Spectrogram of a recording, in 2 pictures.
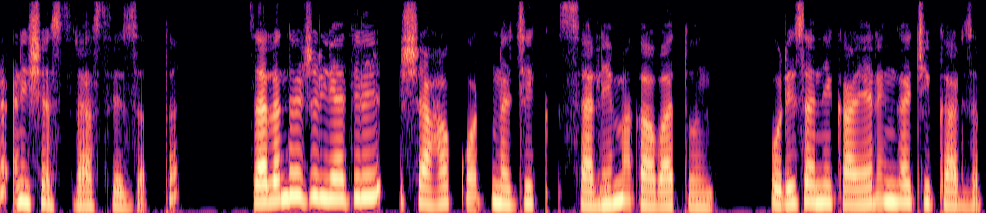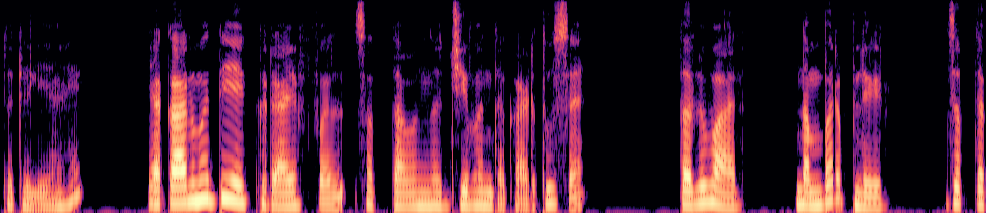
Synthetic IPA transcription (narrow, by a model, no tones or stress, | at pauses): ɾa̰ɽ̃iɕast̪ɾast̪ɾed͡zə̰p̚t̪ə | d͡zalənd̪ɾəd͡ʑiljat̪̬iːlɕaɦakoʈ̚nəd͡ʑiːksalemaɡaʋat̪uːn | polisanːiːkaɭjaɾəŋɡat͡ɕiːkaɾd͡zəp̚t̪əkelḭːa̰ɦe | jakaɾməd̪ʱːjeekɾajfəlsəp̚t̪aʋənəd͡ʑiʋənt̪əka̰ɾt̪usḛ̃ | t̪əlʋaɾ | nəmbəɾpleʈ̚ | d͡zəp̚t̪ə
